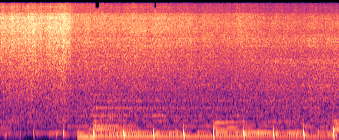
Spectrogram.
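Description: A waterfall in the Yorkshire Dales pours with a constant broadband rush of falling water, close and fairly loud, with faint regular clicks underneath and no voices.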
